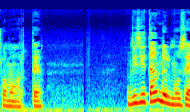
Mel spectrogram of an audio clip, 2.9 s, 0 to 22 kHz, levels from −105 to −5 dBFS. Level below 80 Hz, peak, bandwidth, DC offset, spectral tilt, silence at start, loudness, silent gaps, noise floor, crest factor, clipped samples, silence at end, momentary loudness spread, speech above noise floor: -52 dBFS; -6 dBFS; 15.5 kHz; under 0.1%; -6 dB/octave; 0 s; -21 LUFS; none; -53 dBFS; 18 dB; under 0.1%; 0 s; 13 LU; 33 dB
